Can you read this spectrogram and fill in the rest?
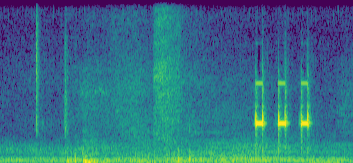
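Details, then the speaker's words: Jeep at startup in a quiet cabin: three quick high warning beeps, the alarm chime that sounds when the car is first started, normal but annoying to the owner. "as you can hear that beeping is everything going off when you first start the car so that's not annoying enough which is prob"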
